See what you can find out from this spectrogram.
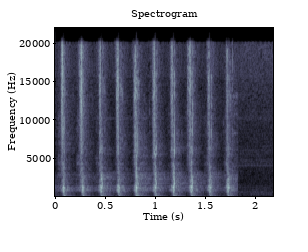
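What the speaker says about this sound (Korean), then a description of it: "통마늘 3개를 굵게 다져서" A knife chops whole garlic cloves coarsely on a board with ten crisp, evenly spaced strikes at a brisk rhythm, close and clear, then stops into near silence.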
